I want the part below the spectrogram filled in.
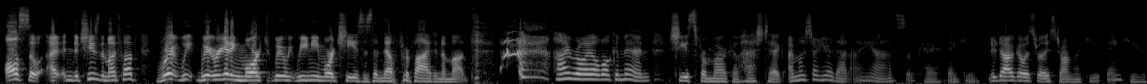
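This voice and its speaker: A young woman streams from home, reacting to videos and gushing effusively in casual chat, restarting her sentences often. She talks fast and animatedly in a fairly low, slightly bright voice. The recording is dry.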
